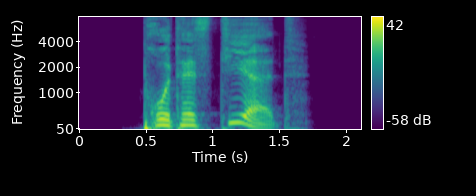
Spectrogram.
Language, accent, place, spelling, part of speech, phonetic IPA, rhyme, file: German, Germany, Berlin, protestiert, verb, [pʁotɛsˈtiːɐ̯t], -iːɐ̯t, De-protestiert.ogg
- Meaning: 1. past participle of protestieren 2. inflection of protestieren: third-person singular present 3. inflection of protestieren: second-person plural present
